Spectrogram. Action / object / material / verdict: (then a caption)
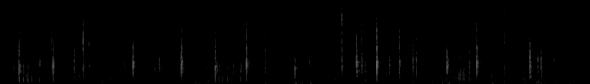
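tap / plastic camcorder body / plastic / none. Fingertips press, tap and rub the casing of a small, hollow black plastic Sony camcorder held in both hands. The result is a quiet, rapid series of short, dry clicks and crackles with a slightly bright, hollow plastic tone around 1 kHz. Each sound dies away almost instantly.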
